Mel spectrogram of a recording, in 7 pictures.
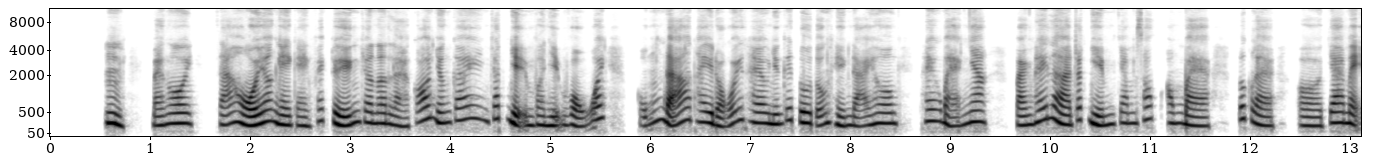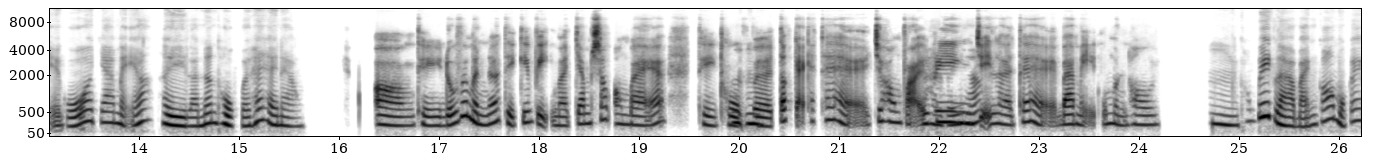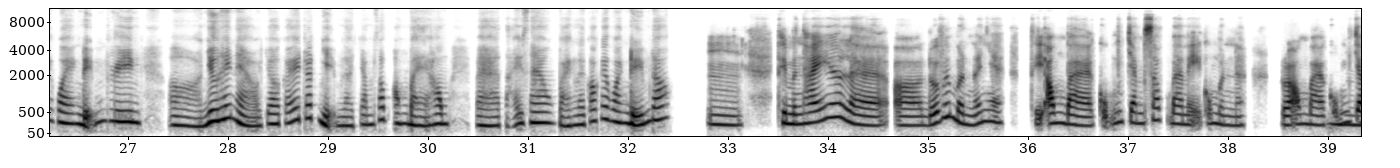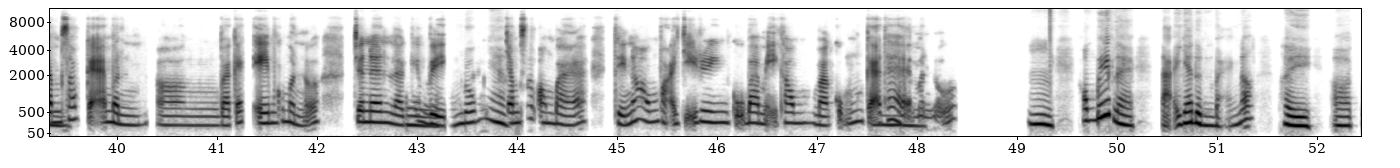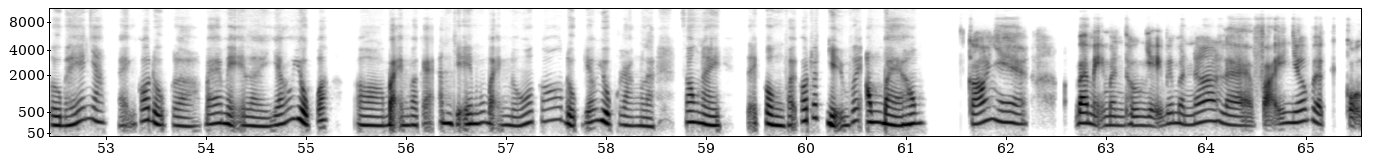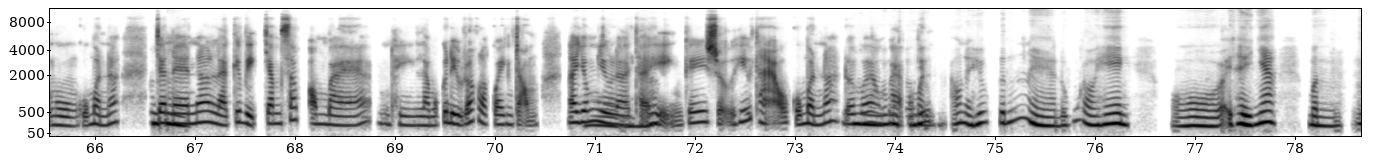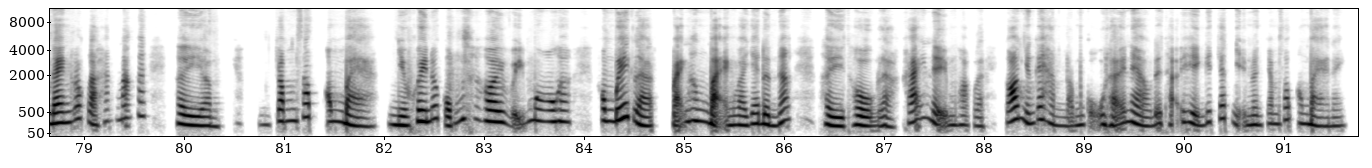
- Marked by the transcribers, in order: tapping; other background noise; unintelligible speech
- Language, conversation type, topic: Vietnamese, podcast, Bạn thấy trách nhiệm chăm sóc ông bà nên thuộc về thế hệ nào?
